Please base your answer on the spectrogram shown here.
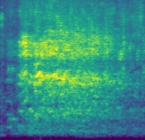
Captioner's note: audience laughing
